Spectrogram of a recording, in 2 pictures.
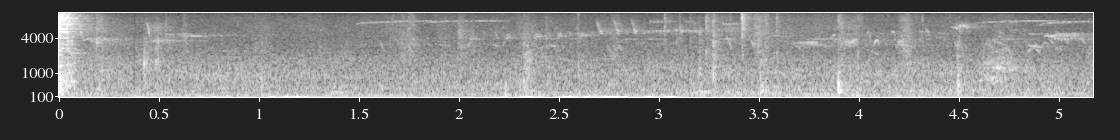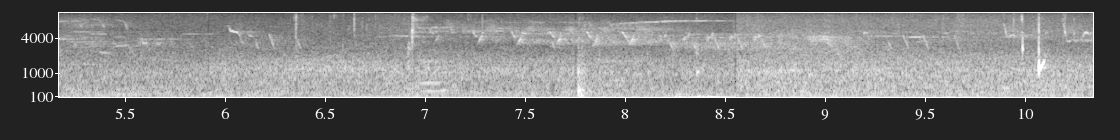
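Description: Outdoor background with faint bird chirps and a low rumble. A few light taps and clicks come as a basting brush stirs sauce in a small glass bowl.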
